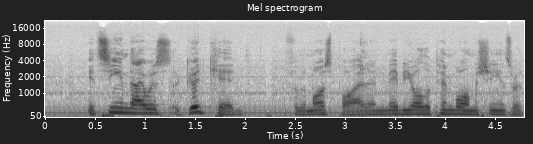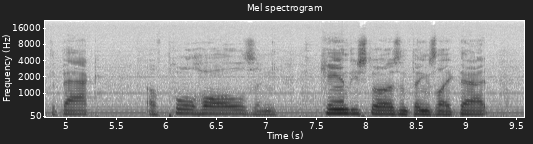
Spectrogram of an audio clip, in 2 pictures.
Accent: Brooklyn, New York, United States; now in Chicago, United States; You could probably tell by my accent, I'm not from Chicago. I'm from Brooklyn. I grew up there.

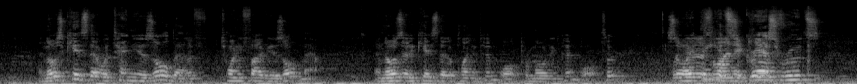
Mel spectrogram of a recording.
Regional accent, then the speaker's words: New York, United States; accent: Brooklyn; I just, my voice, my Brooklyn accent, the whole thing.

